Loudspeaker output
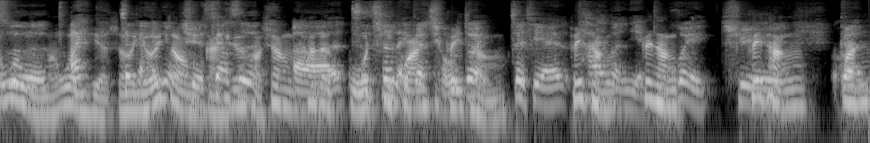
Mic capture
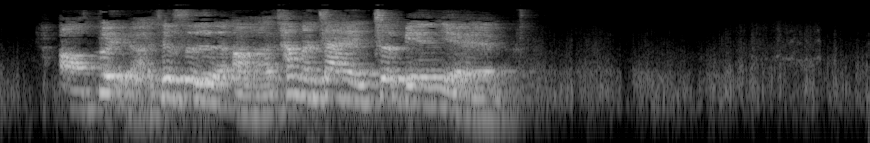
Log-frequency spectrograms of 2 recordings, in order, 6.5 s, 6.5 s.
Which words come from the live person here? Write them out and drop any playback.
啊，对啊，就是啊、呃他们在这边也，

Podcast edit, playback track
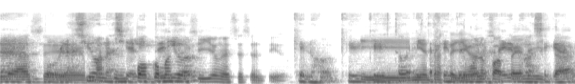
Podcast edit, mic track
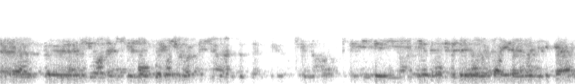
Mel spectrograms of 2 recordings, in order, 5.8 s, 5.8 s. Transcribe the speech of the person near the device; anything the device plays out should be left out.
none

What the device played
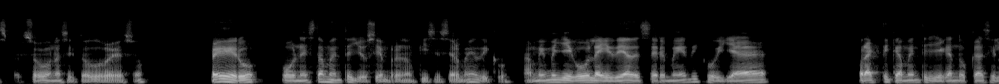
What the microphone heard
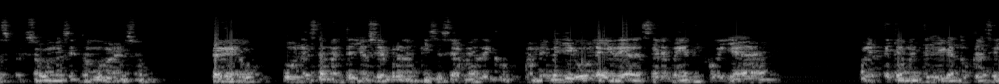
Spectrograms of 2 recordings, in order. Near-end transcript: none

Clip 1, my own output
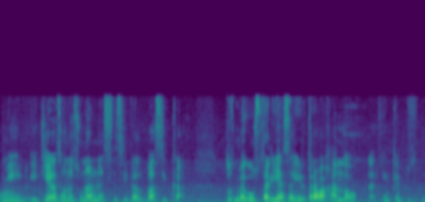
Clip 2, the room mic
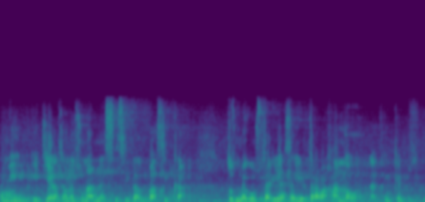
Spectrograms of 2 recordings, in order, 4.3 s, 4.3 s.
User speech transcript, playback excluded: none

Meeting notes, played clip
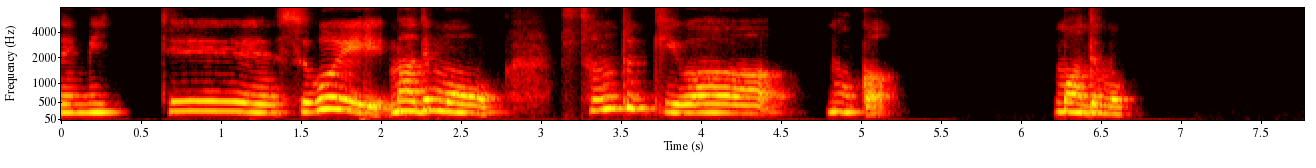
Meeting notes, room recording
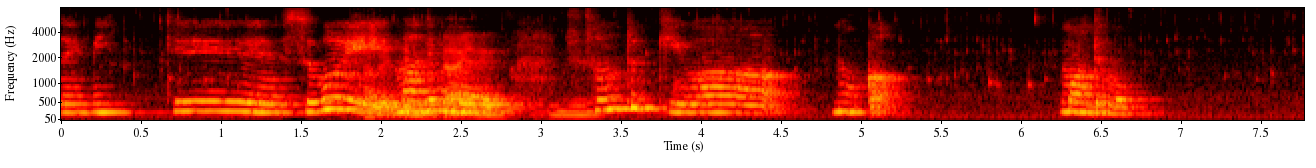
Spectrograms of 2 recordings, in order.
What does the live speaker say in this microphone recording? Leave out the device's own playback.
食べてみたいですよね。

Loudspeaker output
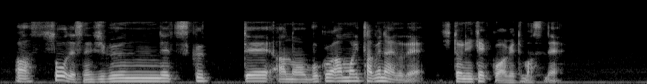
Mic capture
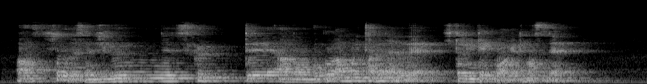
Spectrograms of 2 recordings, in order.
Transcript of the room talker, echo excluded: none

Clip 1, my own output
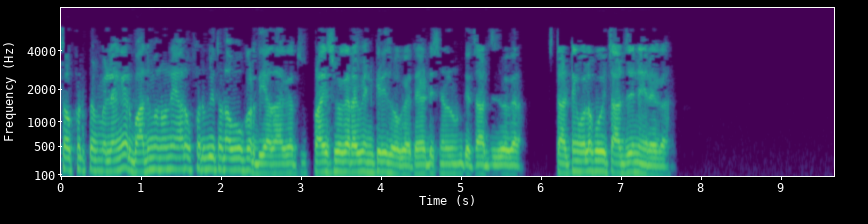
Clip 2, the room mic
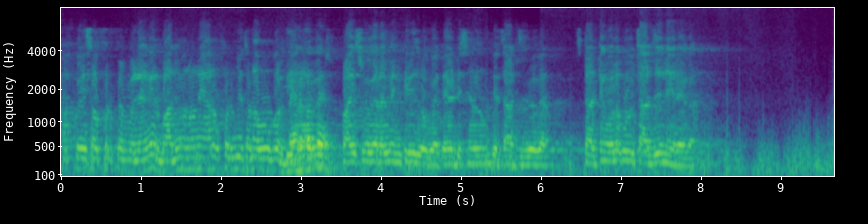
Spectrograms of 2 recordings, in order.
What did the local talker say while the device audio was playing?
मैंने पता है

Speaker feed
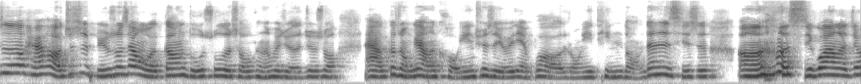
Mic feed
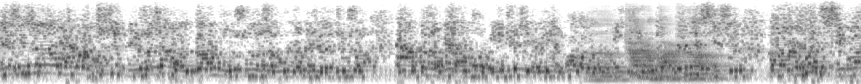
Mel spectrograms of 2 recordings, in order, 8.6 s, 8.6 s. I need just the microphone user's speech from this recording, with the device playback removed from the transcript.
呃，差点儿挂科儿

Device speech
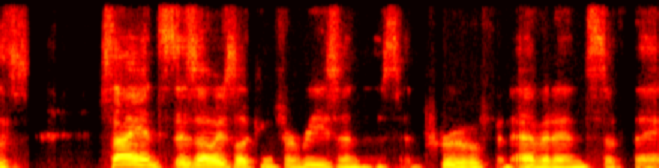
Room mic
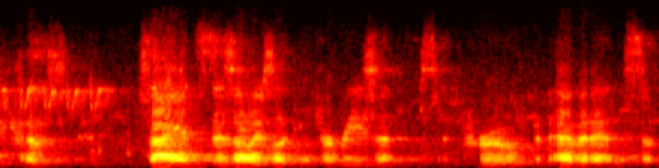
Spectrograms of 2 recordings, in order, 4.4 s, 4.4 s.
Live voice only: none

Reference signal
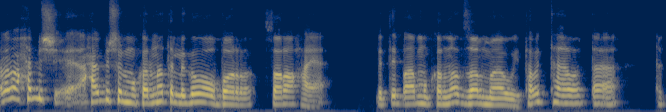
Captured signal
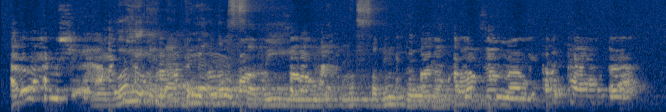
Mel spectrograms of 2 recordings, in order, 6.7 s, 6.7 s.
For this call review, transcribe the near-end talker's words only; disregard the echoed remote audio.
والله احنا عندنا نصابين نصابين كوره

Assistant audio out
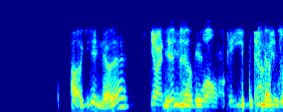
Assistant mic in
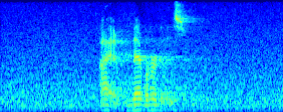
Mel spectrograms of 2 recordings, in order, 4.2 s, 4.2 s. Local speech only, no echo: I have never heard of this.

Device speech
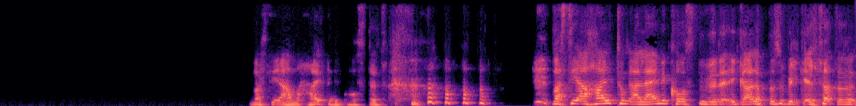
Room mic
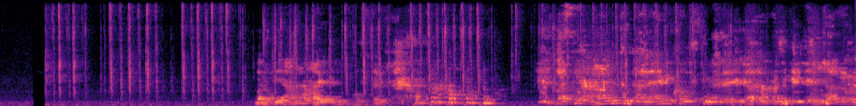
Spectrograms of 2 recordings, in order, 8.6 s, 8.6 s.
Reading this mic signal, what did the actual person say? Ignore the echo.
none

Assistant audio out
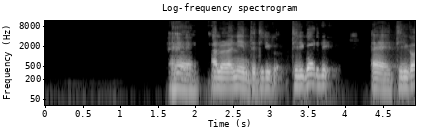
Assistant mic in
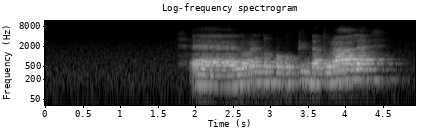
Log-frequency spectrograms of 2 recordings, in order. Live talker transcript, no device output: eh, lo rendo un poco più naturale,

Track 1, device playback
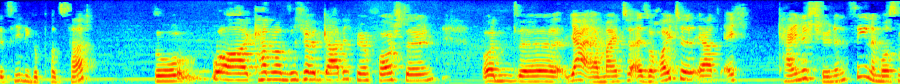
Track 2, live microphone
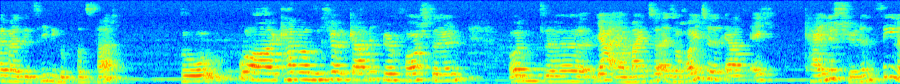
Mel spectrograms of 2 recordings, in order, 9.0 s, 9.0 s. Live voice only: none

